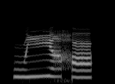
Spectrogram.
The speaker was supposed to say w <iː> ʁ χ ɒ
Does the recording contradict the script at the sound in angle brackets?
no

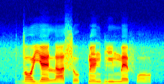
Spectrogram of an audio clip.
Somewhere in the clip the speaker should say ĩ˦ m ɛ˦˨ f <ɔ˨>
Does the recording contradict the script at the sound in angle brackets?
no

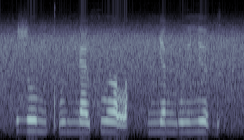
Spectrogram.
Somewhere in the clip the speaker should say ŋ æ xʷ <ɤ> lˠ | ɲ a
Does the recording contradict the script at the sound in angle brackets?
no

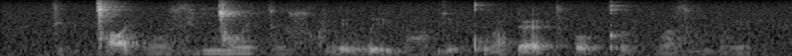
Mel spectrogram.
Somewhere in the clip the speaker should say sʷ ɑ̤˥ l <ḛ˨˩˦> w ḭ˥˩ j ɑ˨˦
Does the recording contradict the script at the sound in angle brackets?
yes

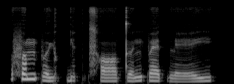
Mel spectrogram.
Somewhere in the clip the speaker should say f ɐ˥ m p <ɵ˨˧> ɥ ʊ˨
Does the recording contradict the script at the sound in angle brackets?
yes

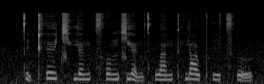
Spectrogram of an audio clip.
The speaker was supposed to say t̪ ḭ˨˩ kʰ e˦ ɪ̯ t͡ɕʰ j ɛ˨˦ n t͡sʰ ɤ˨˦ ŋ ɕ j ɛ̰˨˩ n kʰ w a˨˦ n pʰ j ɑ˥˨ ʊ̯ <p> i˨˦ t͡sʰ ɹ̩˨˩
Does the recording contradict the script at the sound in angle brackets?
yes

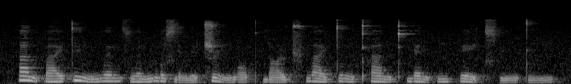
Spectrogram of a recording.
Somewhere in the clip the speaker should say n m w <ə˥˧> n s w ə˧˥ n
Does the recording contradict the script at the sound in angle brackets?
yes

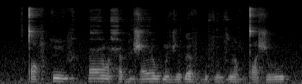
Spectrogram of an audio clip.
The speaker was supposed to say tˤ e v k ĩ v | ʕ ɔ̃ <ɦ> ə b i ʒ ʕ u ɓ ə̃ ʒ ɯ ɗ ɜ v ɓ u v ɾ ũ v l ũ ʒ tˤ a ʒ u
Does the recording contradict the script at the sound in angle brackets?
yes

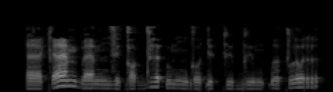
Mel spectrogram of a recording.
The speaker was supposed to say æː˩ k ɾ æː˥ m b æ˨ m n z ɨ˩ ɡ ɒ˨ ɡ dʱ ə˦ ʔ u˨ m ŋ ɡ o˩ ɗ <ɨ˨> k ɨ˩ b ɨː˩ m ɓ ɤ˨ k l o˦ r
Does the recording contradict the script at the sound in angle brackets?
yes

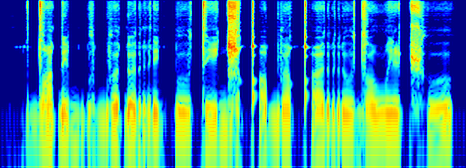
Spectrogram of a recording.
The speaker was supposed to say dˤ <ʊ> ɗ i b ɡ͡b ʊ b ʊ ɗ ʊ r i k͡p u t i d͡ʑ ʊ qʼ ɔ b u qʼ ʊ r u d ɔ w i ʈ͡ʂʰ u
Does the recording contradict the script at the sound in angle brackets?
yes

